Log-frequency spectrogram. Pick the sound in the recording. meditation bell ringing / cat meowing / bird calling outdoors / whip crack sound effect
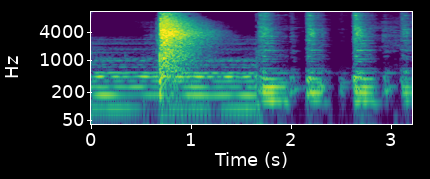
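whip crack sound effect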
